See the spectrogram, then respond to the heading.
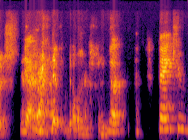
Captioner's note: laughter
